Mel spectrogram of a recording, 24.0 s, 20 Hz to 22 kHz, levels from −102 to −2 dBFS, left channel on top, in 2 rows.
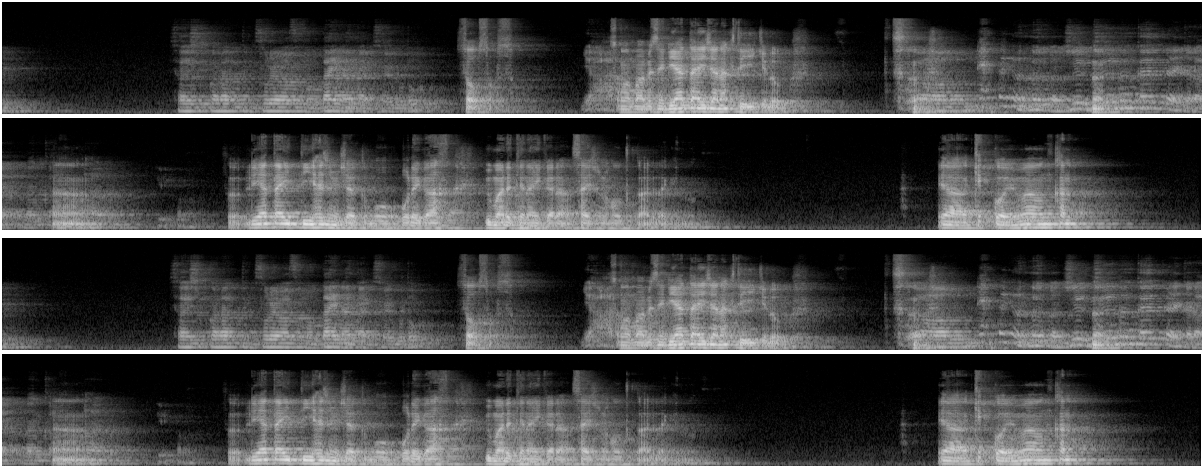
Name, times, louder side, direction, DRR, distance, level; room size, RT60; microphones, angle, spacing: voice 1, 1.7-4.2 5.8-6.8 9.0-13.1 13.5-13.9 17.2-17.5 21.7-22.0, right 1 dB, 30° right, -6 dB, 5.0 m, -37 dB
voice 2, 4.6-5.1 6.2-8.0 8.9-9.1 10.9-11.0 12.5-13.0 14.3-18.9 21.4-22.7, left 1 dB, 15° left, 4 dB, 2.0 m, -23 dB
21.5 x 17.5 x 9.7 m, 1.3 s
head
